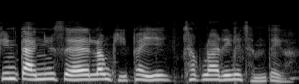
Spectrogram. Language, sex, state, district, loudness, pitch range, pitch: Wancho, female, Arunachal Pradesh, Longding, -16 LUFS, 195-235 Hz, 220 Hz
